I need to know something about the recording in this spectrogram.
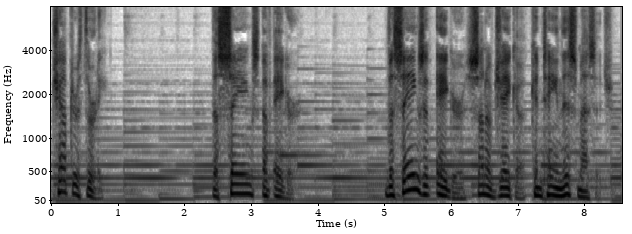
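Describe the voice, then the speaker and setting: A man giving a dramatized, measured and emphatic scripture narration as an audio Bible reader. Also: mid-range voice, big pitch swings. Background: background music.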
